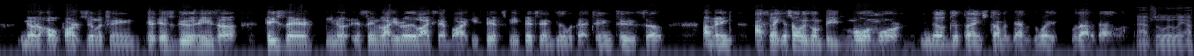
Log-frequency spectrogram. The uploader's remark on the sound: we will have a call-in from local North Carolina native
